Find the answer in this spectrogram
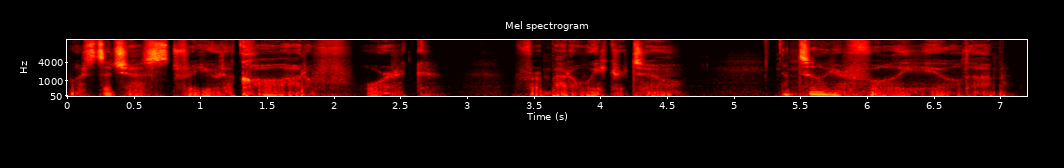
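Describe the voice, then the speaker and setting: Man acting out Eyeless Jack, very deep whispering monster. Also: lively intonation, dry recording, exaggerated voice. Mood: darkly fond. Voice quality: breathy, gravelly whisper. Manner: slow, deliberate, taunting. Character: menacing eyeless male night creature, sadistically fond and teasing. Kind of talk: ASMR audio roleplay.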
